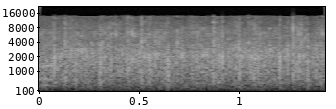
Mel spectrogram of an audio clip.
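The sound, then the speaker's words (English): A church audience claps steadily together in thanksgiving to God during a sermon, a dense, even wash of many hands with no gaps and no voices standing out. “You say, man, are we going to clap the whole time? Yeah, we are, man.”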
